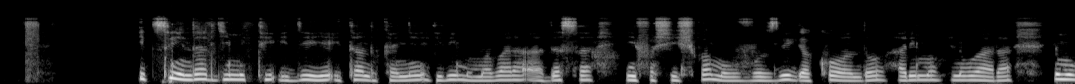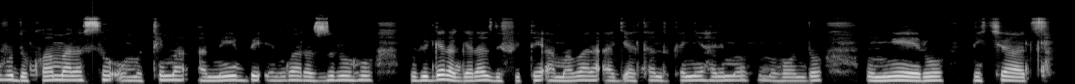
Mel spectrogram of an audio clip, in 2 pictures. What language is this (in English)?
Kinyarwanda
